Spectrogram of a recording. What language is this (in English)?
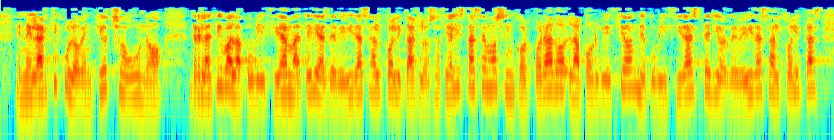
Spanish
